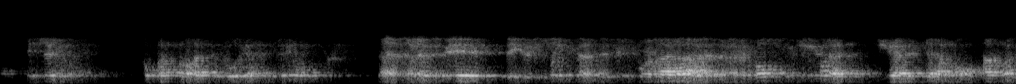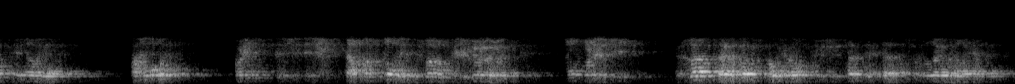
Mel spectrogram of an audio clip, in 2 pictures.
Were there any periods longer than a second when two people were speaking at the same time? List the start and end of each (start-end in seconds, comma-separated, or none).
6.4-8.4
